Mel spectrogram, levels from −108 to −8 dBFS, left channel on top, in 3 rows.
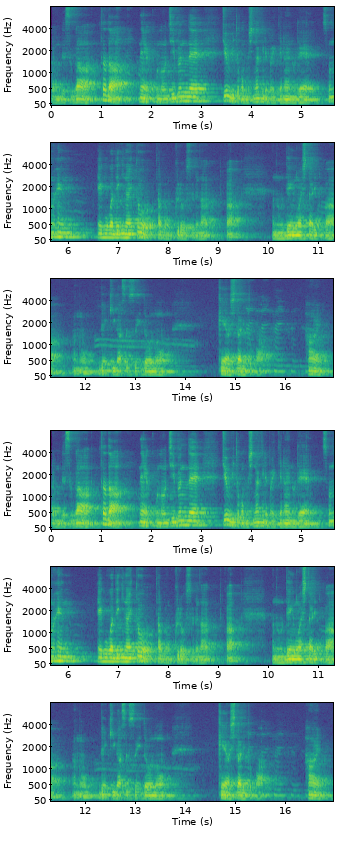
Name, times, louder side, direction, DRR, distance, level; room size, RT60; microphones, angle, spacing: voice 1, 0.0-1.4 1.8-5.2 5.5-6.1 6.6-8.8 9.2-11.4 11.7-14.0 14.7-15.6 16.4-16.8, right 1 dB, 25° right, 5 dB, 2.0 m, -24 dB
voice 2, 1.3-1.9 5.6-6.4 10.6-11.5 12.2-14.3 15.2-16.6, left 1 dB, 35° left, 6 dB, 1.9 m, -40 dB
26.0 x 17.0 x 7.2 m, 1.0 s
head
